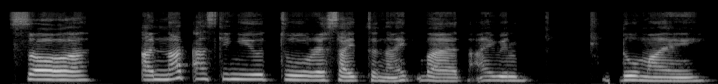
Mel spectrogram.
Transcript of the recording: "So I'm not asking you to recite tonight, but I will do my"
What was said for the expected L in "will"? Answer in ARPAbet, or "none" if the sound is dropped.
L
